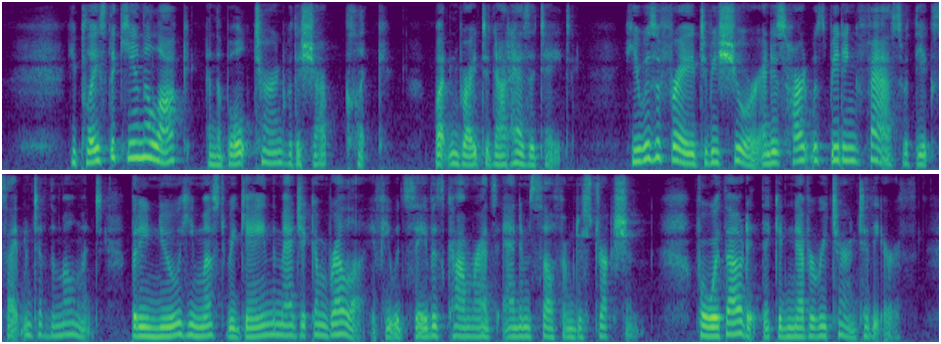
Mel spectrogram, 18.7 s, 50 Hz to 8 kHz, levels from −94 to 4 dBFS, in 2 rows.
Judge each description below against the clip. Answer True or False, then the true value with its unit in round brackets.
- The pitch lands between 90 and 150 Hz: False (175 Hz)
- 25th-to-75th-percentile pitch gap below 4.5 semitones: True (3.7 semitones)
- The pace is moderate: False (215 wpm)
